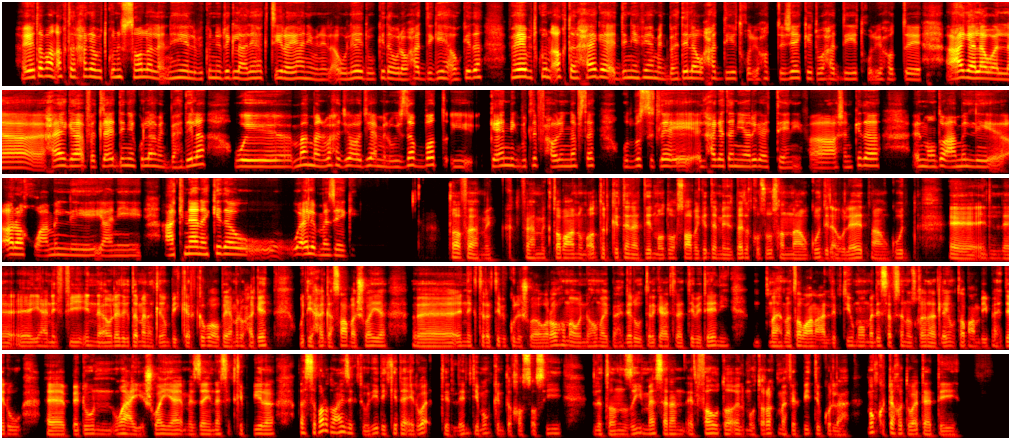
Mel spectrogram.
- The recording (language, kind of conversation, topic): Arabic, advice, إزاي أبدأ أقلّل الفوضى المتراكمة في البيت من غير ما أندم على الحاجة اللي هرميها؟
- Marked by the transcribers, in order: tapping; other background noise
